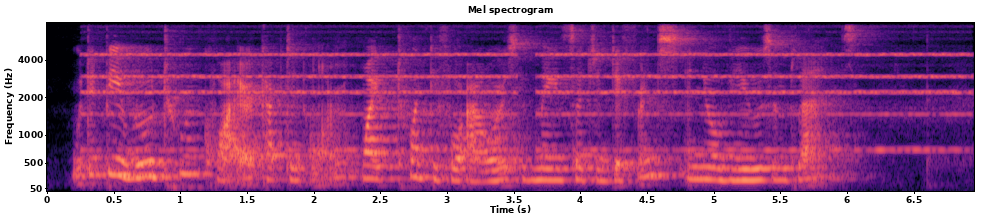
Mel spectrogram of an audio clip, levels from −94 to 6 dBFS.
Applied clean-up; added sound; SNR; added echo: none; Organ; 5 dB; reverberation time 0.8 s.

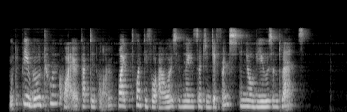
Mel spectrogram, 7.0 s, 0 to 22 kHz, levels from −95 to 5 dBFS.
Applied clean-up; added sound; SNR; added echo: neural mask model DeepFilterNet 3.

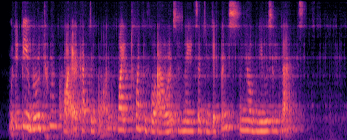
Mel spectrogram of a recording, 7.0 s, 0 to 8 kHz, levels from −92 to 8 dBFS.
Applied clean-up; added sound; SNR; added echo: neural separator model SepFormer DNS4.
